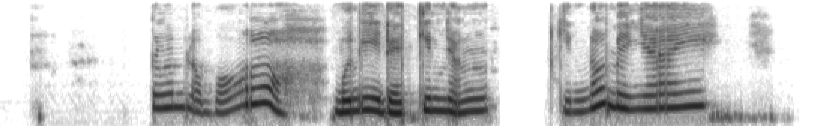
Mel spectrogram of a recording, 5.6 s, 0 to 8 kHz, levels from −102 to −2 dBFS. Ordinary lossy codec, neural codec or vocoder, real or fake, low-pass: none; codec, 16 kHz, 8 kbps, FunCodec, trained on Chinese and English, 25 frames a second; fake; 7.2 kHz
